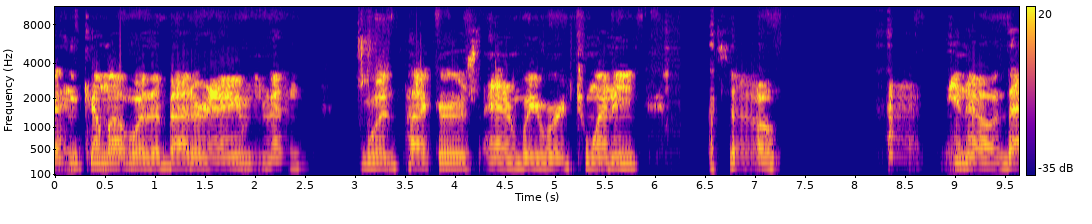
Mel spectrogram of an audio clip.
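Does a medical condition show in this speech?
Yes: ALS.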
